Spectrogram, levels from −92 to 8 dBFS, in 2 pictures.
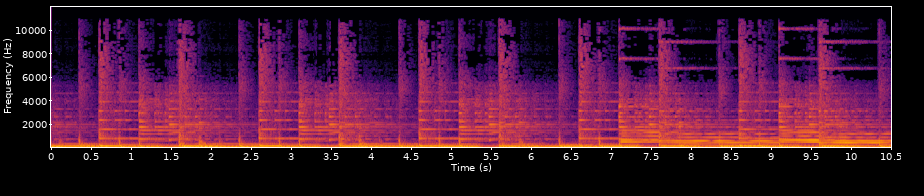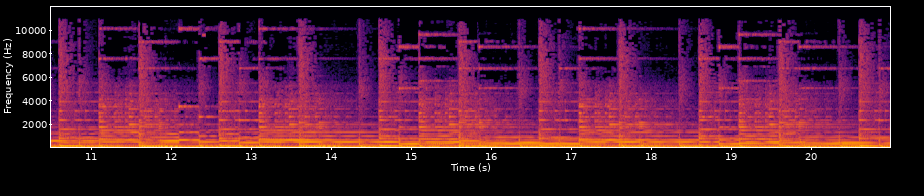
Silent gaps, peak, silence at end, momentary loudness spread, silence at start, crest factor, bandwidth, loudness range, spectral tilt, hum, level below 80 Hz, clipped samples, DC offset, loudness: none; -2 dBFS; 0 s; 4 LU; 0 s; 14 dB; 11 kHz; 3 LU; -6.5 dB/octave; none; -20 dBFS; under 0.1%; under 0.1%; -17 LUFS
